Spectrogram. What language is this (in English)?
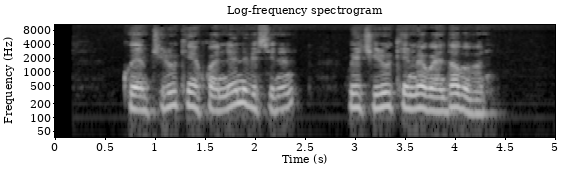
Kurdish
